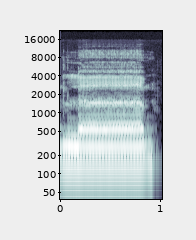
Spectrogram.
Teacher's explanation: لام کے کھڑا زبر کو ایک الف کی مقدار میں کھینچیں گے۔ لام کھڑا زبر لا، ای لا، دونوں کو برابر کھینچیں گے، کھڑی زیر کو بھی اور کھڑا زبر کو۔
